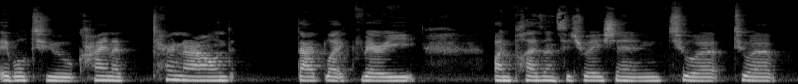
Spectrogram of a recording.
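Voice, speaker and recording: A woman's medium-pitched voice with an Iranian accent, very slow and monotone, flat in intonation, on a very clean recording with a silent background. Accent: Iranian (Persian) accent in English. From northern Iran. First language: Farsi. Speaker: engineer and healthcare consultant. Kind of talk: podcast interview. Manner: hesitant, many fillers.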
